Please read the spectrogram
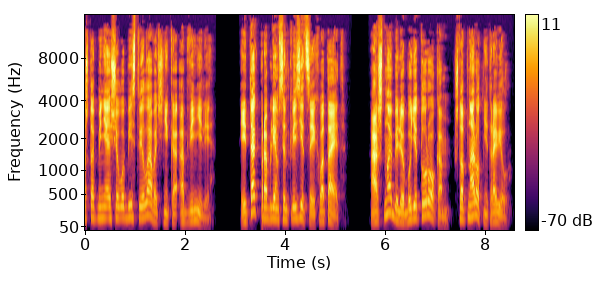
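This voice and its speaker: A man narrating a fantasy novel as an audiobook reader, lively and expressive. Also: fairly high pitch.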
